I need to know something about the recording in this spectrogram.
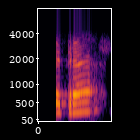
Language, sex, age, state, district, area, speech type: Sanskrit, female, 18-30, Kerala, Thrissur, rural, conversation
